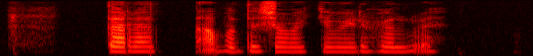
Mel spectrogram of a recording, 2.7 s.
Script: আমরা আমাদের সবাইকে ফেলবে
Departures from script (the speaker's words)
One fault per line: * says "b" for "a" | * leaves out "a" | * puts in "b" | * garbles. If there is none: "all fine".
* says "তারা" for "আমরা"
* puts in "মেরে"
